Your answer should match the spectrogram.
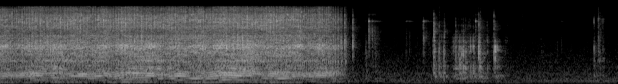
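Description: Tru-Knit circular sock machine being hand-cranked, knitting rounds of waste yarn after the toe. It runs steadily, stops abruptly about three and a half seconds in, and a few light clicks of handling follow.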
